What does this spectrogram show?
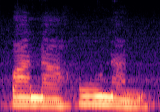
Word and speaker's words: panahunan: Tense means panahunan. Panahunan. First syllable pa.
